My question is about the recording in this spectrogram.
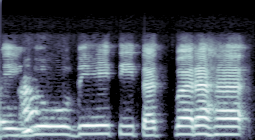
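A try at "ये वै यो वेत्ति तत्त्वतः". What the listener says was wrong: Veti tatvatah. Veti. Two tas are there. Veti tatvatah.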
